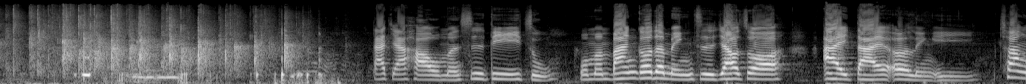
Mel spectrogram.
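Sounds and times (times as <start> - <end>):
room full of people applauding: 0.0 - 3.4
speech: 3.9 - 10.2.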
